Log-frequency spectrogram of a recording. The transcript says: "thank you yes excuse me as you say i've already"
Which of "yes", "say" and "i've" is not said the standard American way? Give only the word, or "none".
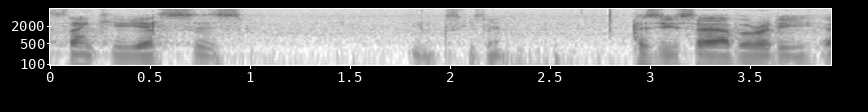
none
